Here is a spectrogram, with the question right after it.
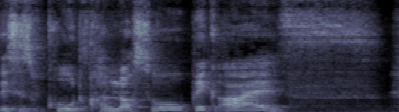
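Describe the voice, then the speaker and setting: Spoken in an animated tone with a London accent, the clip carries audible room echo and noticeable background noise. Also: woman. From east London, Essex. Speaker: beauty and lifestyle vlogger. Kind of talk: get-ready-with-me chat and Q&A.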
